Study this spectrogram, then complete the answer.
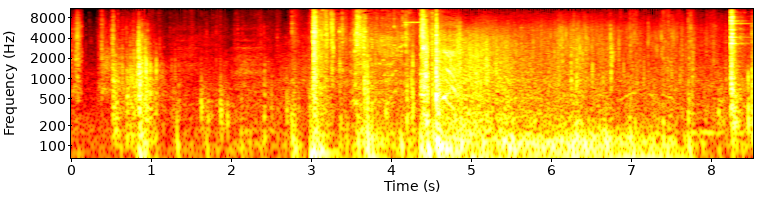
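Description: Precision airstrike explosions in Call of Duty: Modern Warfare, a series of sharp booms and impacts followed by a heavy rumbling blast that rolls on, loud and close, with scattered cracks throughout.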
